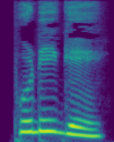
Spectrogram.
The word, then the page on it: ಪೊಟ್ಟುಗೆಯ್: kannada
